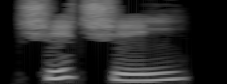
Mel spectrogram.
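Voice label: "迟迟", Mandarin Chinese; chinese-flashcards; hsk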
